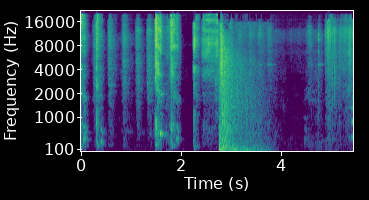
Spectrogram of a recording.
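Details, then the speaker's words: A daughter's acted cough while she has a cold: a run of short, quick coughs, then a louder burst that fades slowly, in a small room. "কে রে ঝুড়ি কাশি কেন বাবা"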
